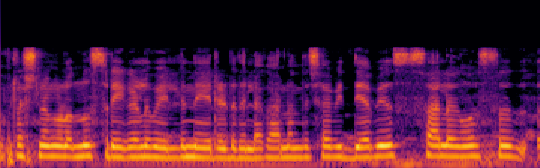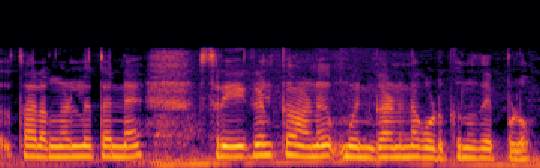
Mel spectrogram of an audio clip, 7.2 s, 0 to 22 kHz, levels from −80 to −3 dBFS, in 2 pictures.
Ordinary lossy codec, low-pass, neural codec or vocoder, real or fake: none; none; none; real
